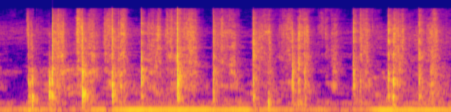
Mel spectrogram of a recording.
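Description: A plastic spoon stirs sticky glue slime in a plastic tub, giving quick, irregular clicks and scrapes as it knocks the tub's sides. The activator has just gone in and the slime is still forming. A steady low hum runs underneath.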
